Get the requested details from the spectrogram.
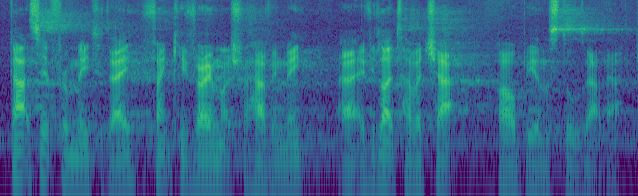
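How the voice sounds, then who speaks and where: A man in his thirties giving an informal, somewhat halting presentation on a stage. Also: low voice. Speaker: start-up presenter. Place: large theatre stage, indoors. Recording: echoey noisy hall.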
